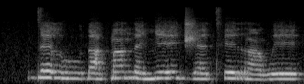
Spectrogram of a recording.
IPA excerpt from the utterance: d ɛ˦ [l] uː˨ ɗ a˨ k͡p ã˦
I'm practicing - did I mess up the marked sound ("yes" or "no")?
no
